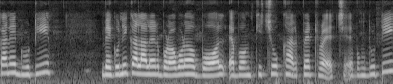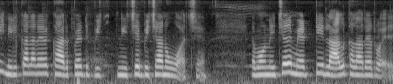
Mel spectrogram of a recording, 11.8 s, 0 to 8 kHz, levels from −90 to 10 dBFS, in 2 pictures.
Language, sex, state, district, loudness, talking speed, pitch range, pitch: Bengali, female, Assam, Hailakandi, -17 LUFS, 130 wpm, 220-255 Hz, 240 Hz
